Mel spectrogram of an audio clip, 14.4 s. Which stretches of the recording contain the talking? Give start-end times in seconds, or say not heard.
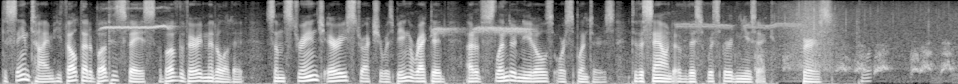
0.0-13.1.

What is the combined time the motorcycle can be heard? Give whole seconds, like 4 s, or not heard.
not heard.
